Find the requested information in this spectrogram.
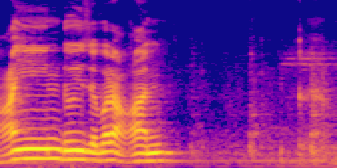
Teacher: আইনটা গলার মাঝে চাপ দিয়ে বলতে হবে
